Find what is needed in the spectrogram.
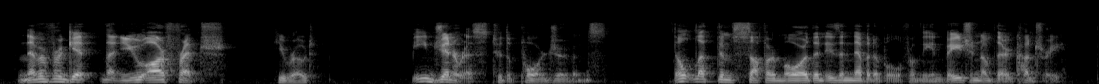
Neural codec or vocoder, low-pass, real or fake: none; 7.2 kHz; real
